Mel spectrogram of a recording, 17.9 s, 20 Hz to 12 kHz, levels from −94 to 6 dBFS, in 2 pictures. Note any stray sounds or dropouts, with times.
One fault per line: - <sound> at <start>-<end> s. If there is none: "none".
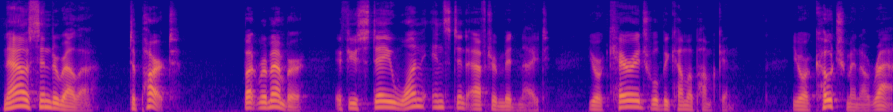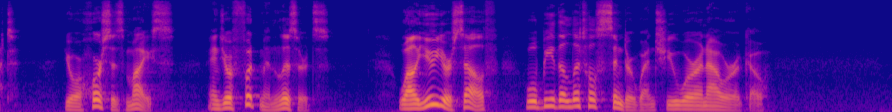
none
